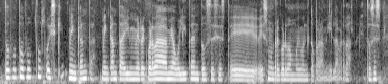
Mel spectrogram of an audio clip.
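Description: A woman's voice: medium pitch, fairly even intonation, fairly quick, hardly any pauses, mellow. A woman from Mexico, co-hosting a casual radio chat and enthusiastically gushing over recommendations, often trailing off as she searches for words. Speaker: radio show co-host.

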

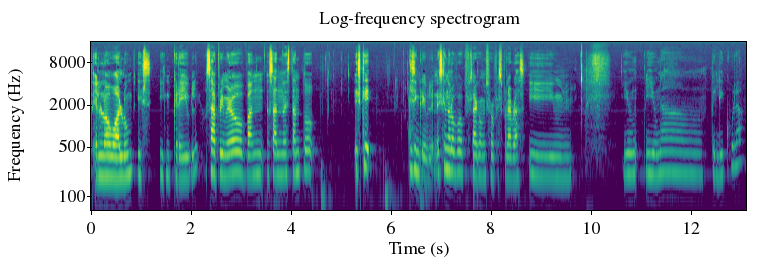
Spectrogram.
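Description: A woman's voice: mid-range voice, flat delivery, a little slow, a little mellow. Radio co-host: woman, casual and effusive, trails off mid-thought. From Mexico. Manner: enthusiastic, gushing, trails off searching for words. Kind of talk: casual chat, giving recommendations.

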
